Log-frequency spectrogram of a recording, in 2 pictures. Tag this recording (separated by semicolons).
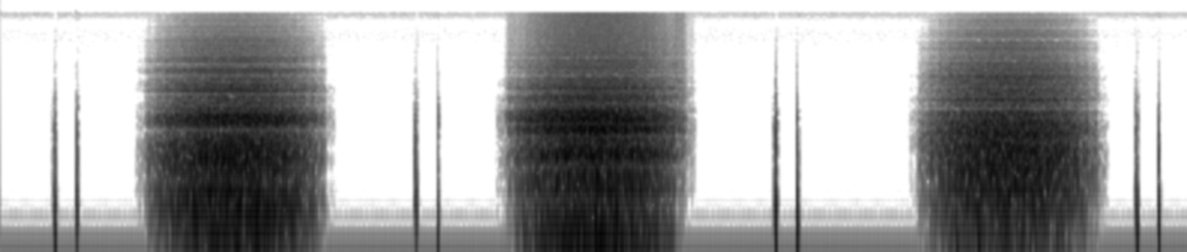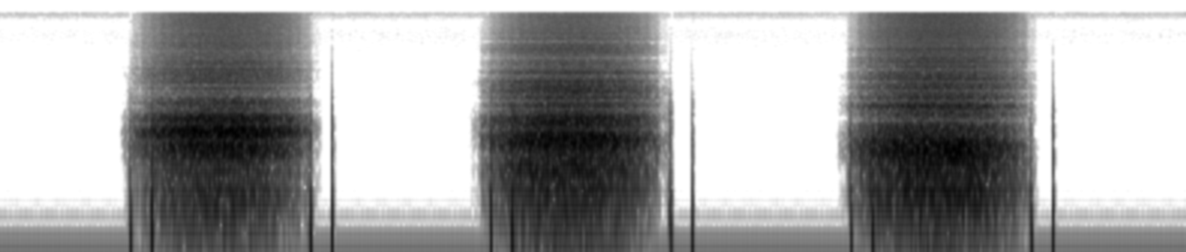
Scuba-Diving; Deep-Water; Breathing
